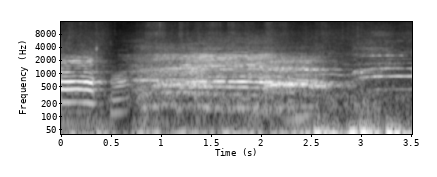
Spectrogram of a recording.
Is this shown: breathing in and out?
no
